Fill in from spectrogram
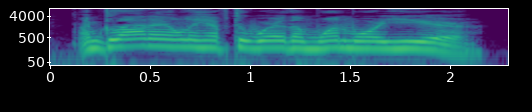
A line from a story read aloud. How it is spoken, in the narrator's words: Lily said irritably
